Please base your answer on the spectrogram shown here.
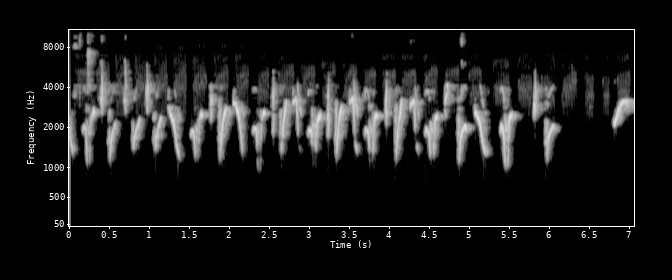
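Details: Horsfield's babbler tutor song for competition birds: an almost continuous, fast stream of sharp, sweeping chirps for about six seconds, then a pause and one rising whistle.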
